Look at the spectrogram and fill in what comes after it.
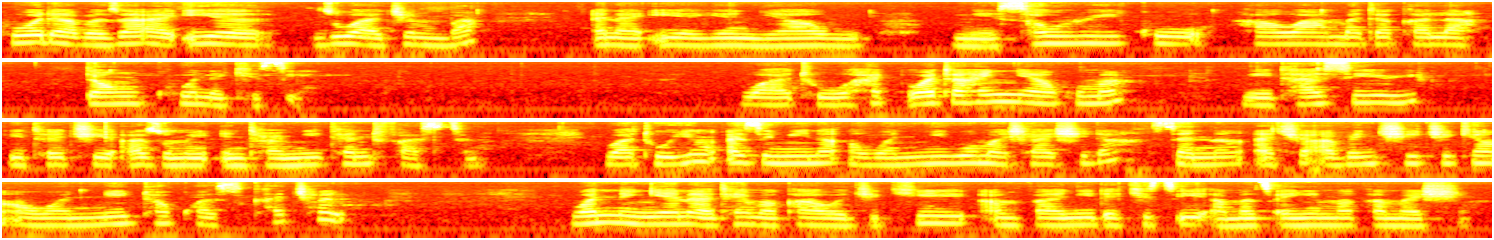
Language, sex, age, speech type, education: Hausa, female, 15-29, spontaneous, tertiary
